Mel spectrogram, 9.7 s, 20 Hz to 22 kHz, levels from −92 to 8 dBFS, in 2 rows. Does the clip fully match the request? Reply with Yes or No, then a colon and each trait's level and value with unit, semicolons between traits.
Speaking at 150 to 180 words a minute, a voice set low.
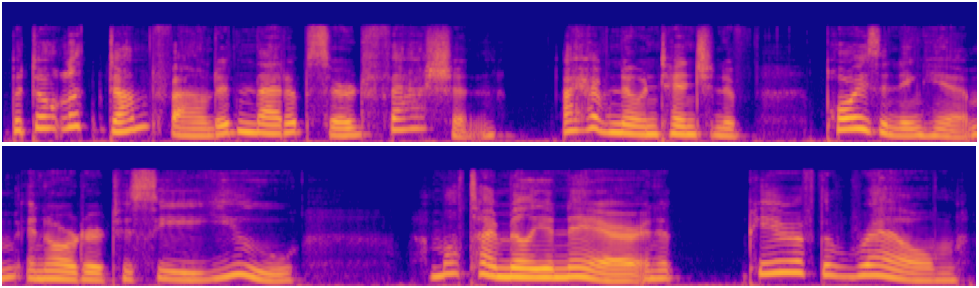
No: average, 170 wpm; high, 215 Hz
